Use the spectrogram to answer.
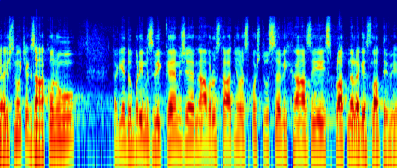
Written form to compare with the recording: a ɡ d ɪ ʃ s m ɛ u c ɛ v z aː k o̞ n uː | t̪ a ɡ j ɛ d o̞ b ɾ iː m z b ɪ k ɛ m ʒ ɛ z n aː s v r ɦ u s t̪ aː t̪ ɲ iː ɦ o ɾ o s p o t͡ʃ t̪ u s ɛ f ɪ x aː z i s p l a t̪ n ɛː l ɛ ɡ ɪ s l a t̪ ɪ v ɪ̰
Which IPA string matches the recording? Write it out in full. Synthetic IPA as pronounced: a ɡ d ɪ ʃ s m ɛ u c ɛ ɣ z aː k o̞ n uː | t̪ a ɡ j ɛ d o̞ b ɾ iː m z v ɪ k ɛ m ʒ ɛ v n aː v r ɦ u s t̪ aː t̪ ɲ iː ɦ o ɾ o s p o t͡ʃ t̪ u s ɛ v ɪ x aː z i s p l a t̪ n ɛː l ɛ ɡ ɪ s l a t̪ ɪ v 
